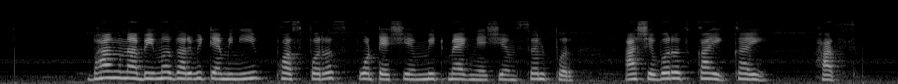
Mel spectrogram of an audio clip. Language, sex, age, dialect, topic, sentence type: Marathi, female, 25-30, Northern Konkan, agriculture, statement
